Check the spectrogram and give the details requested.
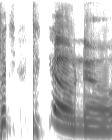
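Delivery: pathetic, epic failure voice.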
